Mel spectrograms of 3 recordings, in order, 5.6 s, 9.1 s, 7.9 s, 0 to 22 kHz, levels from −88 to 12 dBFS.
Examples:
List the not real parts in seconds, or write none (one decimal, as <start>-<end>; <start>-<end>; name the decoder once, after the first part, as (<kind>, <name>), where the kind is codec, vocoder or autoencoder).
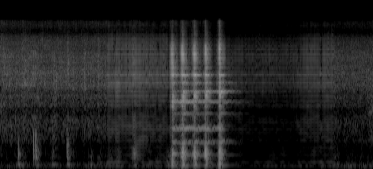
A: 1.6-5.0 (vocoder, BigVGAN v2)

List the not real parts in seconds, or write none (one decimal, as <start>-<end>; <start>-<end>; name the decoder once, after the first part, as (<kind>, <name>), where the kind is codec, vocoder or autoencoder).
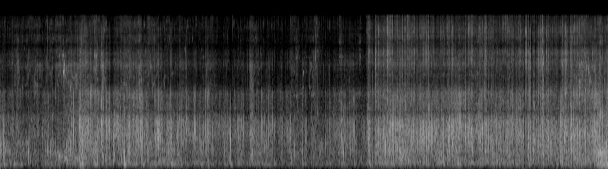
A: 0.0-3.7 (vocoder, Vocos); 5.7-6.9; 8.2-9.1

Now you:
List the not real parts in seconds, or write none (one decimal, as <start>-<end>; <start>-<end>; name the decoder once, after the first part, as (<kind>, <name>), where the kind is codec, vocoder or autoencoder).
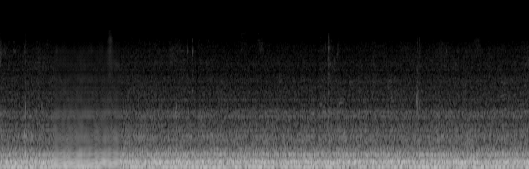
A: 0.8-1.8 (vocoder, Vocos)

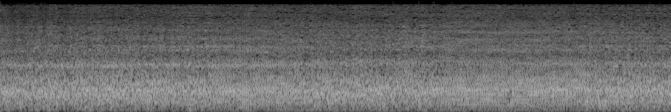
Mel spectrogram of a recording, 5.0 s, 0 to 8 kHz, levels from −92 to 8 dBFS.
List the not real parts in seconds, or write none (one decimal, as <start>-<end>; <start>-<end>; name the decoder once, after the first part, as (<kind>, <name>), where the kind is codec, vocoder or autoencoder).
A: 1.6-2.2 (vocoder, WaveNeXt); 3.3-4.4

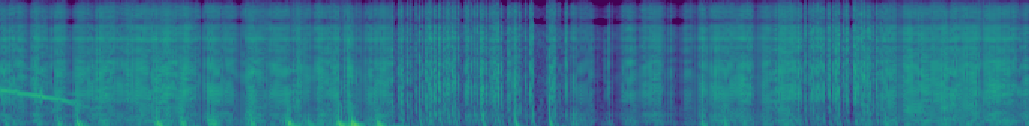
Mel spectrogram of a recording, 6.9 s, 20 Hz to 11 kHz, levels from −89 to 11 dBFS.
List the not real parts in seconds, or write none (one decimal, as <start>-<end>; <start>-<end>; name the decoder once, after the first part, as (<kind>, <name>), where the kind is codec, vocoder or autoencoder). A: 0.0-2.6 (vocoder, BigVGAN v2); 3.8-5.3; 5.9-6.9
